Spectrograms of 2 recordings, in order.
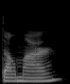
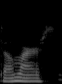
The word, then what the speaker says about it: Del Mar: So more Spanish influence. Yeah. Yeah. Yes. Right. Yes. Yes. Less French. Less French. But I don't even think Del Mar's French.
